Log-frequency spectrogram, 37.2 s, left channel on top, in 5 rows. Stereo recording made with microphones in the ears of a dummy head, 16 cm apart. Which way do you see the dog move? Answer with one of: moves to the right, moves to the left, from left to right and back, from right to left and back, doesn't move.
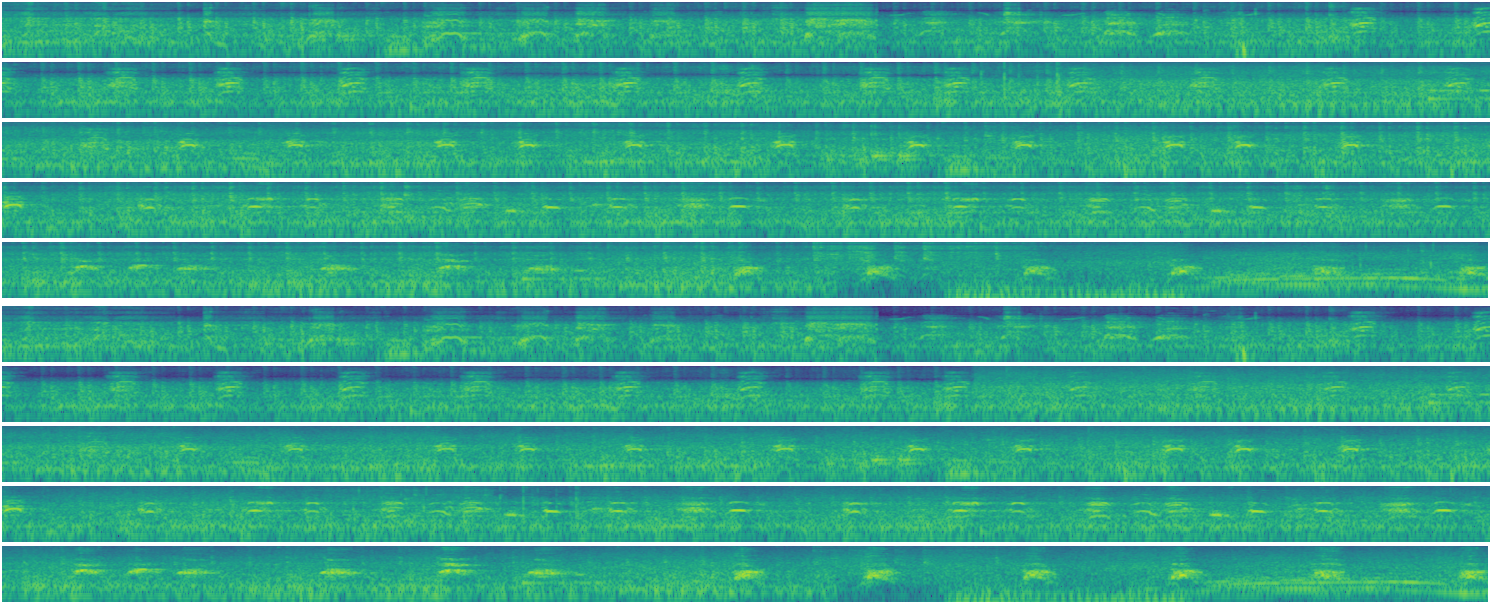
moves to the right.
